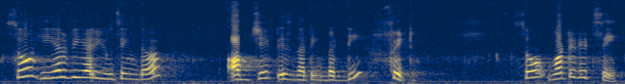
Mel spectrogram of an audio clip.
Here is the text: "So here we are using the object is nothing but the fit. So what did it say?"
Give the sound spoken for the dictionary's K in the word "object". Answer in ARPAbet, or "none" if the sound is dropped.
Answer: K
